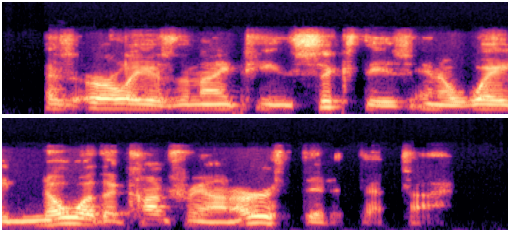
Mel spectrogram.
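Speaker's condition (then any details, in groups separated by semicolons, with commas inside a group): No condition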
